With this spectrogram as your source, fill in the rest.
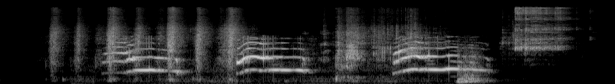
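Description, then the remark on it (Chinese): A cat named Meizai (妹仔) meows loudly several times, with three drawn-out, high, wavering meows plus some shorter chirps, followed by a brief hissing burst at the end. “刚刚叫的是妹仔。”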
